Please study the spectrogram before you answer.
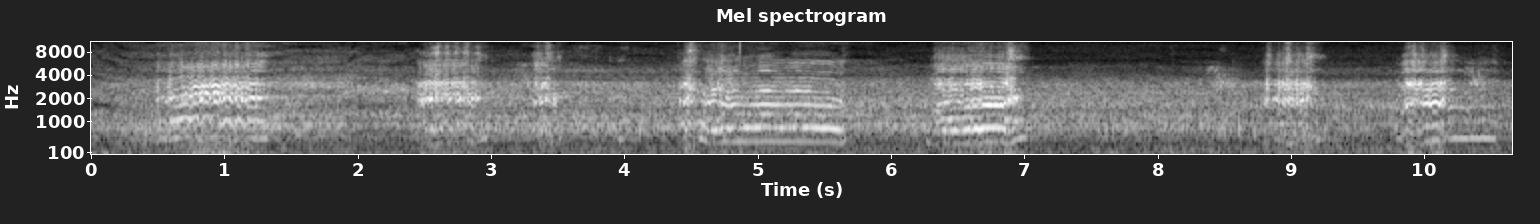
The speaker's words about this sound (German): versucht Findus, unsere Katze, Vögel zwitschern nachzumachen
